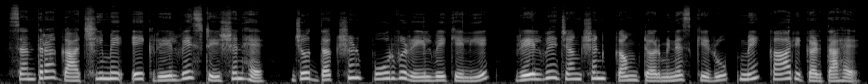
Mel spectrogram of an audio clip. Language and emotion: Hindi, neutral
